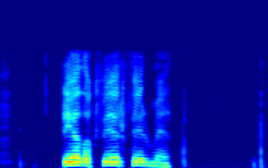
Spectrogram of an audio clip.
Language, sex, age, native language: Icelandic, male, 10, Icelandic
